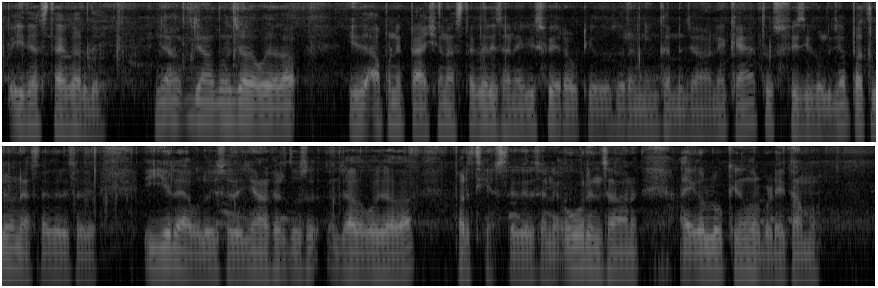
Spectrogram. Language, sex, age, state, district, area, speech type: Dogri, male, 18-30, Jammu and Kashmir, Kathua, rural, spontaneous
